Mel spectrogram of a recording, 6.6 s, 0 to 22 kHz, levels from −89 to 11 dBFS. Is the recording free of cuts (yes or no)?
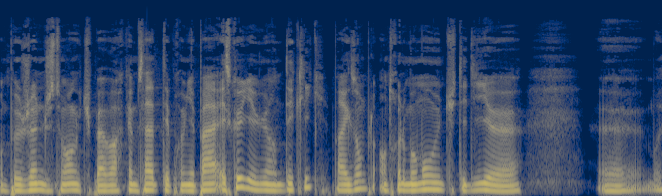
yes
